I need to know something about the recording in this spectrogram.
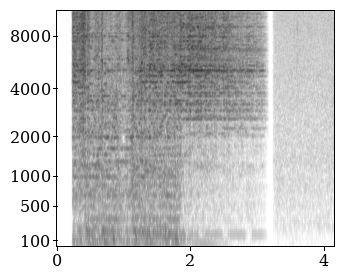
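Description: A loud musical jingle plays.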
